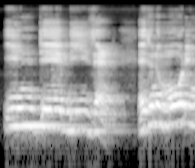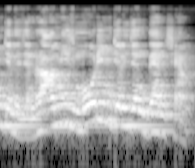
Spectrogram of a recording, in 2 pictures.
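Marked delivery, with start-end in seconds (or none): 0.1-1.7 slow ইন্টেলিজেন্ট with its four beats spelled out; syllables drawn out. Shown as a demonstration. Teacher counting syllables of ইন্টেলিজেন্ট aloud. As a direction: stretch ইন্টেলিজেন্ট beat by beat. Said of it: "চারবার উচ্চারণ করতে হচ্ছে".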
